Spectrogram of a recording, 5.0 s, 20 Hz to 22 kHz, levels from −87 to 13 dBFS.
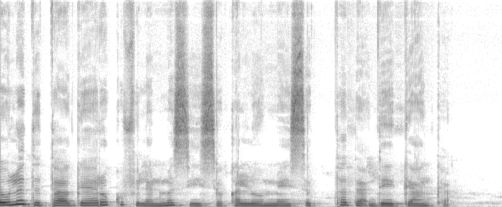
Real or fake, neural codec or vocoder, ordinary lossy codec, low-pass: real; none; none; none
